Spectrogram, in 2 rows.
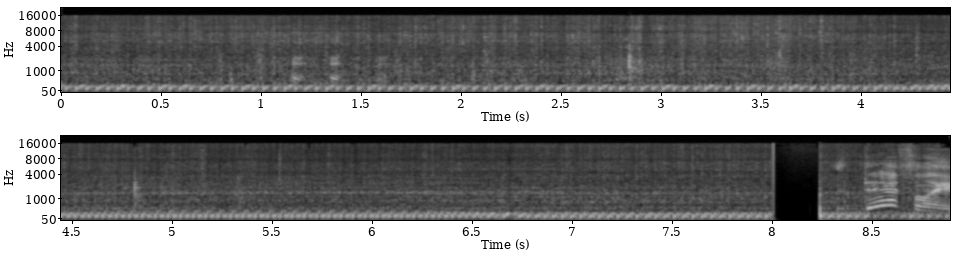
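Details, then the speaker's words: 1971 (or 1972) VW Super Beetle, air-cooled, first drive after sitting over 30 years. Shifting through the gears into second, a steady chattering buzz like a locust rides over the exhaust beat. Its source is unknown and concerning. "whatever that noise is is kind of concerning me though it sounds like a locust but i know that's not what it is try to take it out here shift through some gears second gear"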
